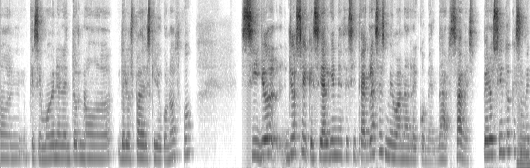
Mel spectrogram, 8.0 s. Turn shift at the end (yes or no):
no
